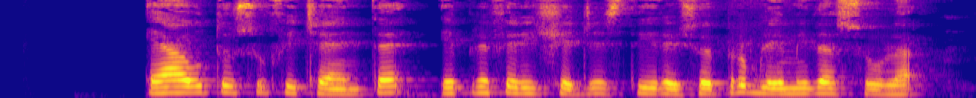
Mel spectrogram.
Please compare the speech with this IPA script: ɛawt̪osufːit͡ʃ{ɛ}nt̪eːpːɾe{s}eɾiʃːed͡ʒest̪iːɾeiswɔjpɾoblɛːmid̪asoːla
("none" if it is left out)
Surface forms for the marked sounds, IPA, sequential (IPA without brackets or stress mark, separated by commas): ɛ, f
